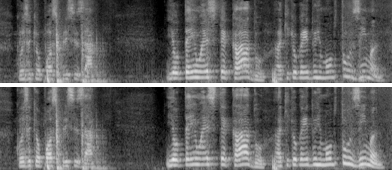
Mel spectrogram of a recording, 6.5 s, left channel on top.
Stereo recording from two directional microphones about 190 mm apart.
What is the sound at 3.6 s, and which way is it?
Speech, 15° right (ahead or behind).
